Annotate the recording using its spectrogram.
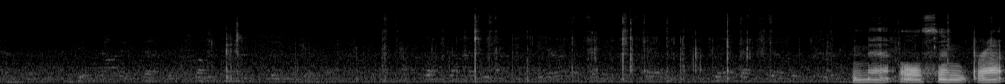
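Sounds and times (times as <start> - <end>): cards rustling: 2.1 - 10.0.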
